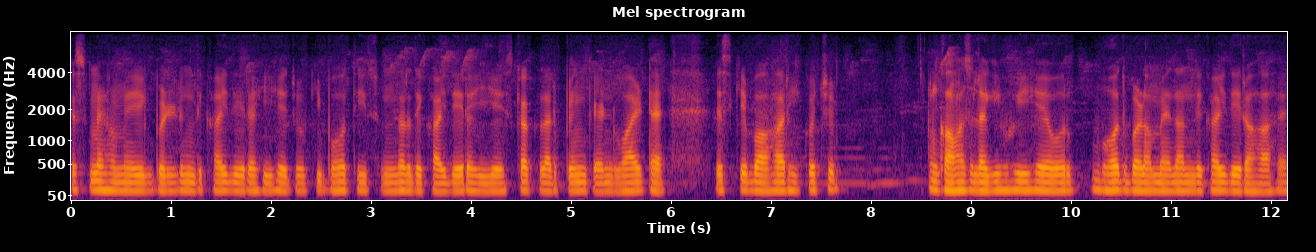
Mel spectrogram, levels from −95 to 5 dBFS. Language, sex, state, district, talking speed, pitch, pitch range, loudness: Hindi, male, Bihar, Lakhisarai, 185 wpm, 110 Hz, 105-115 Hz, -21 LUFS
